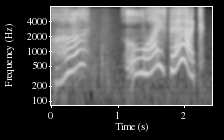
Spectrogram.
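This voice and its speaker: A woman voicing a small, childlike, whiny and excitable fairy companion in an animated fantasy game, with a squeaky voice. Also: drawn-out words, full character voice. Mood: excited. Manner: talks about self in third person, whiny. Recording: music behind the voice.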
